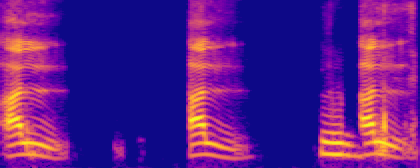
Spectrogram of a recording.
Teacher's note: ये मखरज नंबर 9, जबान की करवट के आखिर से नोक तक का हिस्सा, जबान की करवट के आखिर से नोक तक का हिस्सा जब ऊपर एक डाढ़ और दांतों के मसूड़ों से लगे उससे लाम अदा होता है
